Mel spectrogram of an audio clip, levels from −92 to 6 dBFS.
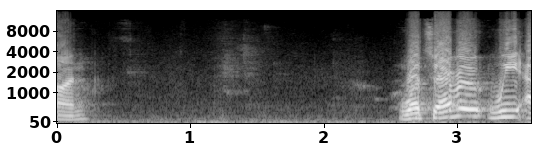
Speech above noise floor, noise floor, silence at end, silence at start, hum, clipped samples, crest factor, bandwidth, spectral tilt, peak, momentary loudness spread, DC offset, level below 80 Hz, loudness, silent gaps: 32 dB; -37 dBFS; 0 s; 0 s; none; 3%; 10 dB; 16 kHz; -4.5 dB/octave; 0 dBFS; 14 LU; under 0.1%; -38 dBFS; -6 LUFS; none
